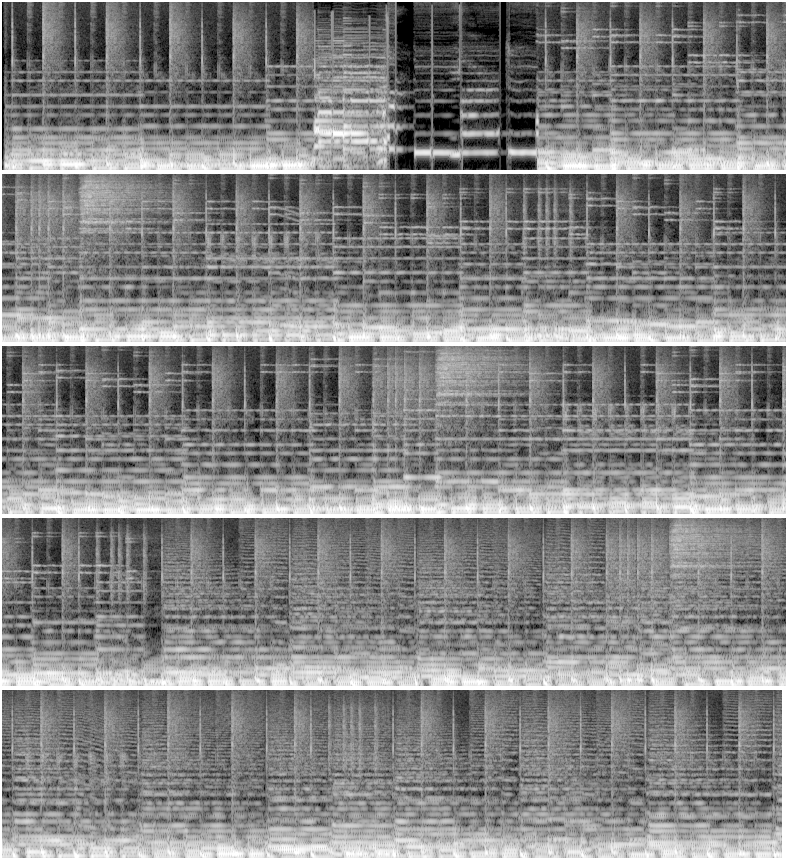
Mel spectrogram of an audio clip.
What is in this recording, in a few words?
Stage Music, midi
